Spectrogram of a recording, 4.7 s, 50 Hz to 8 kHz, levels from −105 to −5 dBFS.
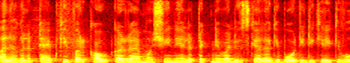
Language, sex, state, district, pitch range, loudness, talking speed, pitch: Hindi, female, Bihar, Gaya, 195-210 Hz, -18 LUFS, 255 wpm, 200 Hz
